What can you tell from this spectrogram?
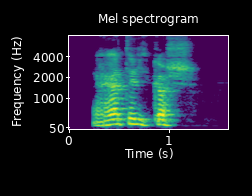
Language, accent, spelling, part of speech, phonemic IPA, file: French, Canada, rater le coche, verb, /ʁa.te l(ə) kɔʃ/, LL-Q150 (fra)-rater le coche.wav
- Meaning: to miss the boat, to miss the bus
